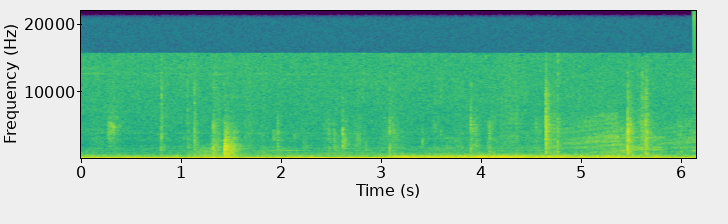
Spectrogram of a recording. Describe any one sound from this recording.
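Footsteps come across the room.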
